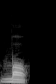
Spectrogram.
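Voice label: "muk6", Cantonese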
